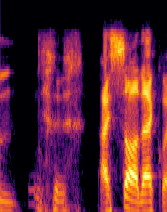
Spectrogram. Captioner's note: laughs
